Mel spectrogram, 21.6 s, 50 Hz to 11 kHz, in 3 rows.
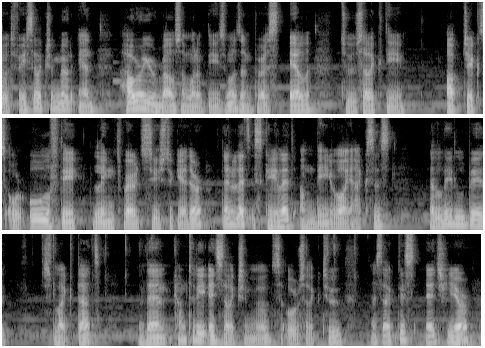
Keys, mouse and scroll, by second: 4.1 l, 10.4 s, 10.8 x, 12.0 y, 14.9 click, 15.4 shift+middle click, 16.0 middle click, 16.9 2, 19.7 middle click.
